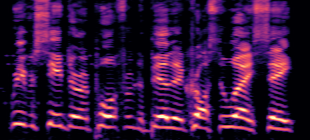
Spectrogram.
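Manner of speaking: hammed-up Scotland Yard constable; bad British constable accent. Detective reporting a call, botched British constable accent. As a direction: report like a British bobby, badly. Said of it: "Sound like a constable from Scotland Yard".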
